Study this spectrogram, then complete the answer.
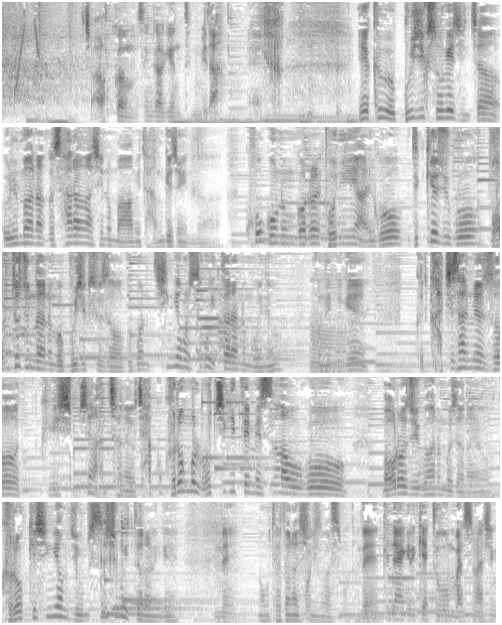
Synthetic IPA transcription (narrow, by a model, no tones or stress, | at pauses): t͡ɕʌ̰k͈ɯmsʰe̞ŋɡaɡintɯmɲida̰ne̞̰ | je̞kɯmuɕʰik̚s͈oɡe̞t͡ɕint͡ɕ͈aɯɭmanakɯsʰaɾaŋɦaɕʰinɯnmaɯmitamɡjʌd͡ʑʌinːa | kʰokonɯnɡʌɾɯɭpoɲiɲiaɭɡonɯk͈jʌd͡ʑuɡomʌmt͡ɕʰʌd͡ʑundanɯnɡʌmuɕ̬ʰik̚s͈oes̬ʰʌkɯɡʌnɕʰiŋɡʌŋɯɭs͈ɯɡoit̚t͈aɾanɯnɡʌɲo | kɯnde̞kɯɡe | kɯkat͡ɕʰis̬ʰaɭmjʌns̬ʰʌkɯɡe̞ɕʰi̥p̚t͡ɕ͈ia̰nt͡ɕʰanajot͡ɕak͈ukɯɾʌnɡʌɭːot͡ɕʰiɡit͈e̞mes͈auɡo | mʌɾʌd͡ʑiɡohanɯnɡʌd͡ʑanajokɯɾʌkʰe̞ɕʰiŋjʌŋd͡ʑiɡɯms͈ɯɕʰiɡoit͈̚aɾanɯnɡe̞ | ne | nʌmute̞danɦaɕʰnɯnɡʌk͈as͈ɯmɲidad̰kɯɲaŋiɾʌkʰetubunmaɭs͈ɯmɦaɕʰin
